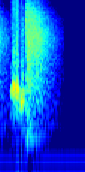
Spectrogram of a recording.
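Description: A single sharp whip-crack sound effect, with a quick whooshing swish leading into a bright snapping burst that fades out within a second. Loud and isolated, with no voices.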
